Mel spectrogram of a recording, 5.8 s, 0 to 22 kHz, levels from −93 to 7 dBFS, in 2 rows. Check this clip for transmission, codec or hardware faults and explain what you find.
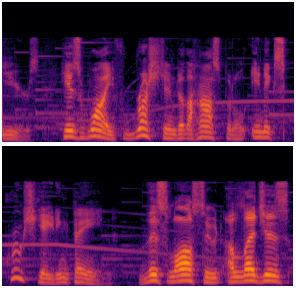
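No faults can be heard: the audio shows only the normal signs of call microphone processing, with the lowest bass removed by its high-pass filter and nothing above 8 kHz.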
